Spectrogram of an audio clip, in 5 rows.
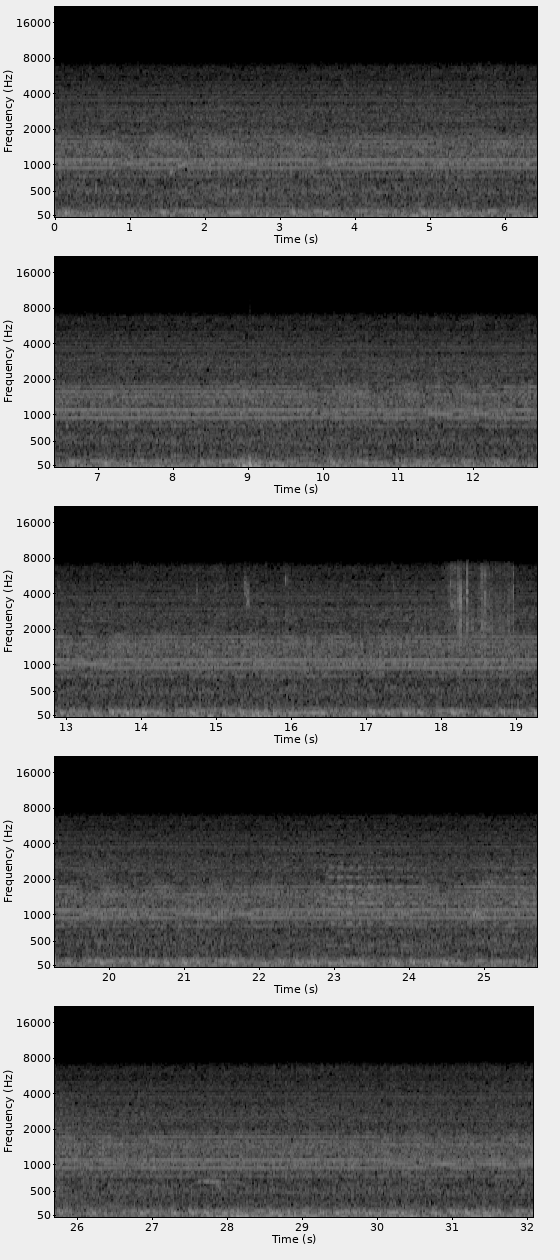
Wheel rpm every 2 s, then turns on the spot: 0, 0, 0, 0, 0, 0, 0, 0, 0, 0, 0, 0, 0, 0, 0, 0.
none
